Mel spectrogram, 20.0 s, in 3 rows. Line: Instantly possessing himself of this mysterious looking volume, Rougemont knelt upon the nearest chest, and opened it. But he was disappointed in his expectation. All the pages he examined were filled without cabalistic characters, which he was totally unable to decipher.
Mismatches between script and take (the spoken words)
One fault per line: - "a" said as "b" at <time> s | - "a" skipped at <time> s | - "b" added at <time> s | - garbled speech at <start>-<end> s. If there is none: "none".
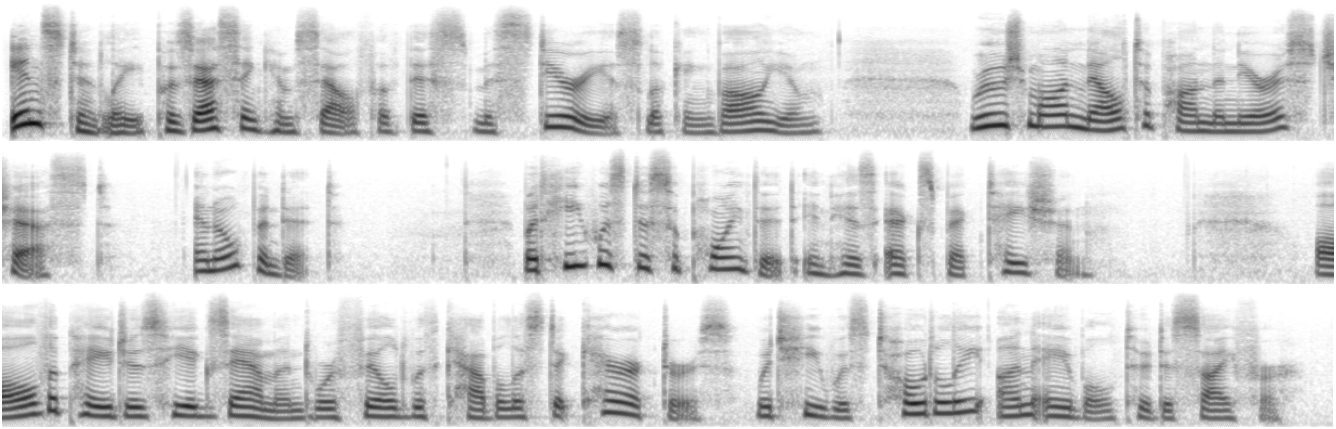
- "without" said as "with" at 15.3 s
